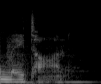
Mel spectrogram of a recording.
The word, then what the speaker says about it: Maton: Matone, is that how you say it?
